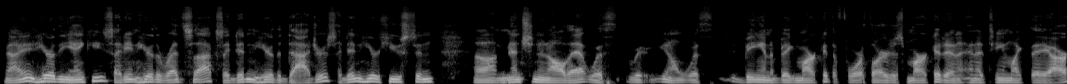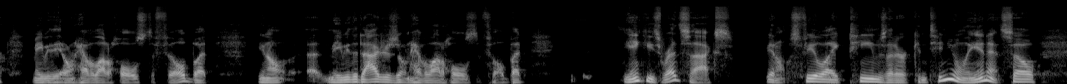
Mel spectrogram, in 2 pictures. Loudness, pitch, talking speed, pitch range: -27 LUFS, 105 Hz, 235 wpm, 95-120 Hz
